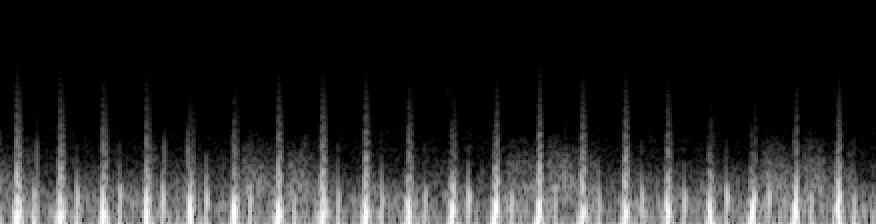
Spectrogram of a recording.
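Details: Normal heart sounds.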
